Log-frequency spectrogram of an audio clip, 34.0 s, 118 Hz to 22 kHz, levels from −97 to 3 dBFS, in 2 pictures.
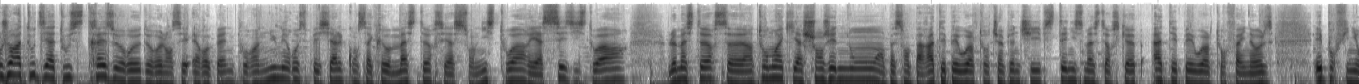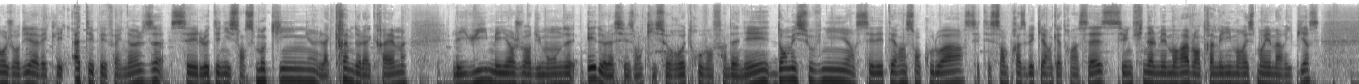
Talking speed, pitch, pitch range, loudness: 190 wpm, 130 Hz, 115-150 Hz, -19 LUFS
